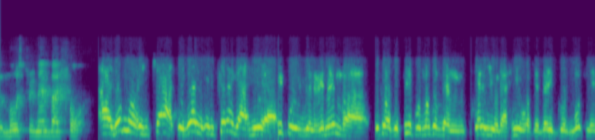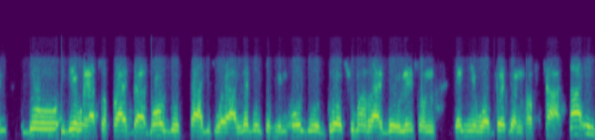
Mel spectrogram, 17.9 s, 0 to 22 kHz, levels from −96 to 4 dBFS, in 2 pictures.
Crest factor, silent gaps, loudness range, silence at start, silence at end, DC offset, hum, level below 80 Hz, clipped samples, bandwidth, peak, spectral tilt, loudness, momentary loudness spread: 12 dB; none; 4 LU; 0 s; 0 s; under 0.1%; none; -64 dBFS; under 0.1%; 4.2 kHz; -2 dBFS; -4.5 dB/octave; -16 LUFS; 9 LU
